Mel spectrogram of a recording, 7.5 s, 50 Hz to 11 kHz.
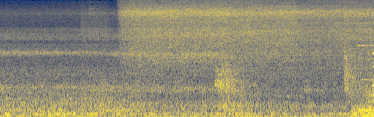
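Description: Seibu 40000-series electric train running into an underground station and slowing to a stop, its rumble and thin whine giving way about two seconds in to a steady hiss of air.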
